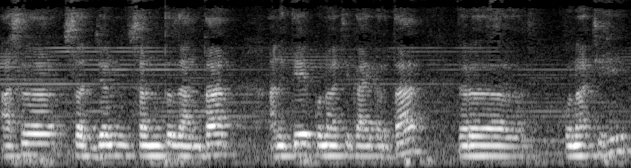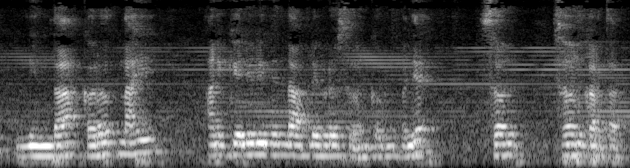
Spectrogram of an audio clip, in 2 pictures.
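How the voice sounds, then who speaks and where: A man, a spiritual teacher, giving a devotional discourse. He asks rhetorical questions, answers them, and slowly chants verses. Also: a little high, level tone, warm tone, reverberant, faint music behind.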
